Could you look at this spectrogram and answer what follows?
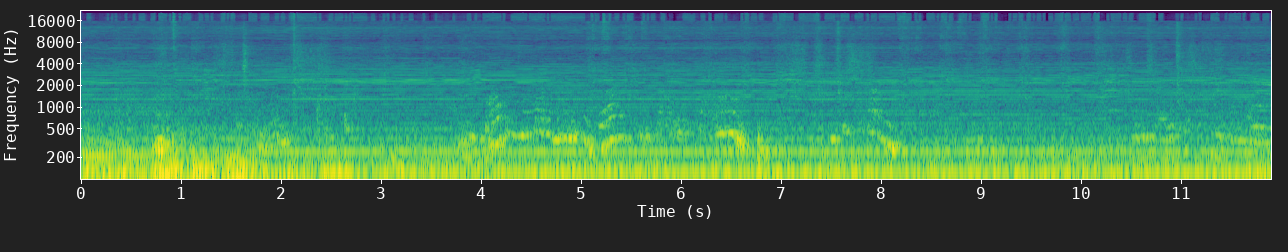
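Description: Steady buzzing of electric hair clippers shaving a head bald, close and continuous over a constant mains-like hum, with faint voices underneath.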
